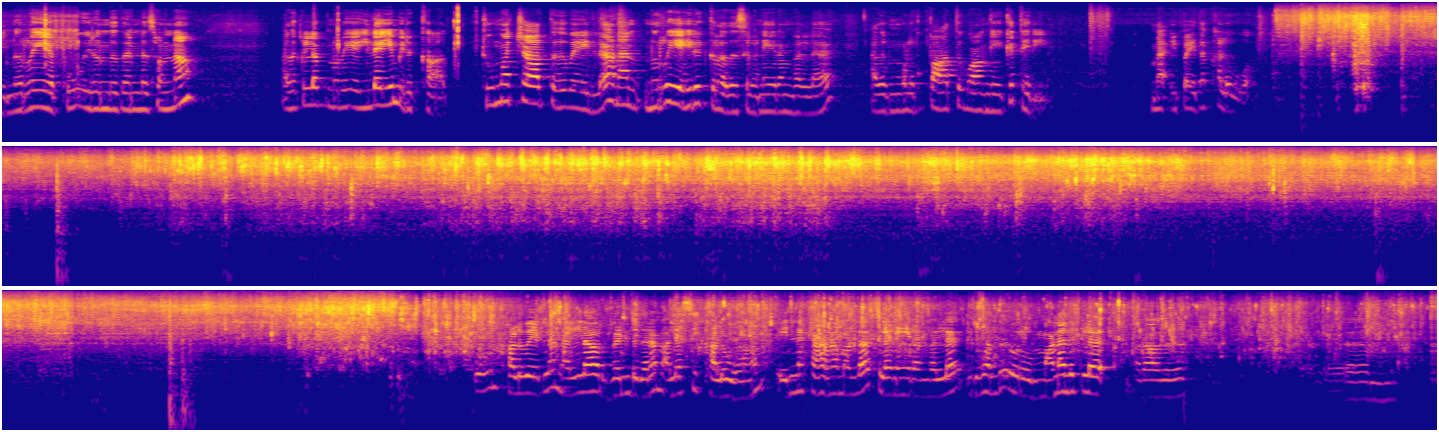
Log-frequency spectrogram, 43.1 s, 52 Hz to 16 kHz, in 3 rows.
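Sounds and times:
hands rinsing leaves: 12.8 - 43.0
tap water splashing into bowl: 13.0 - 15.7.

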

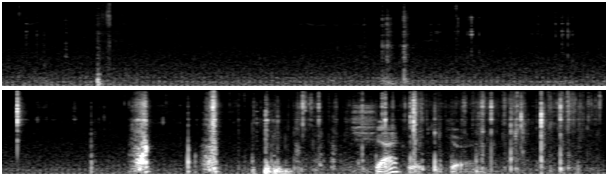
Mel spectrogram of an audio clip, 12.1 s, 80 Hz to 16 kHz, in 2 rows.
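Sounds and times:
soft plastic rustle: 8.3 - 12.0.

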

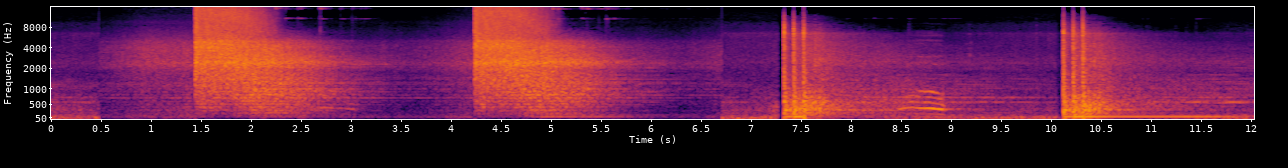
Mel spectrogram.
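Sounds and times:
rifle shot echoing indoors: 1.5 - 3.1, 4.3 - 6.2, 7.4 - 8.5, 10.1 - 11.2.

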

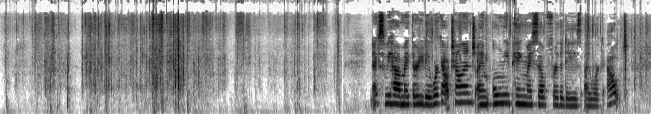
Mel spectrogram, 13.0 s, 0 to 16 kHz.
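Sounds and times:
plastic and paper crinkling: 0.0 - 6.9, 8.3 - 13.0.

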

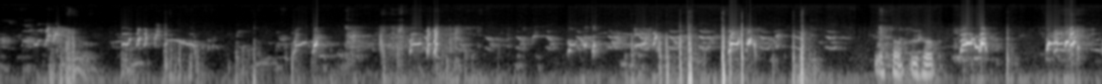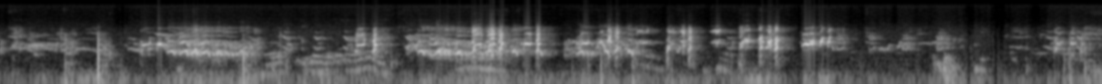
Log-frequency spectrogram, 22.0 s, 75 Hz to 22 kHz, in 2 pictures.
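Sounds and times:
turkeys gobbling: 0.0 - 22.0.

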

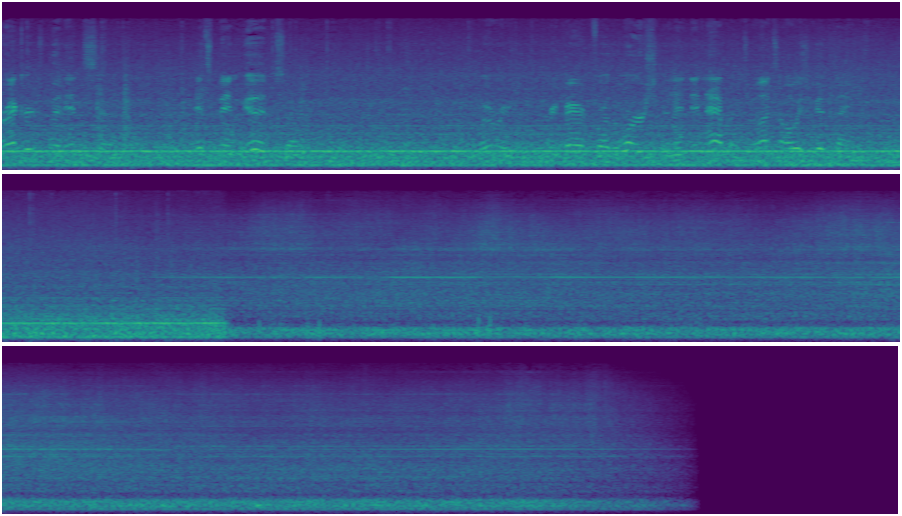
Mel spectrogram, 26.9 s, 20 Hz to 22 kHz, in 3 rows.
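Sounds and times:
combines droning: 0.0 - 11.4
thin high whine: 0.0 - 16.0
tractor and auger humming: 0.0 - 22.6.

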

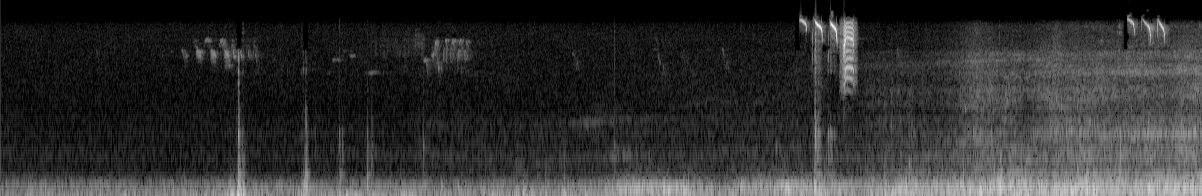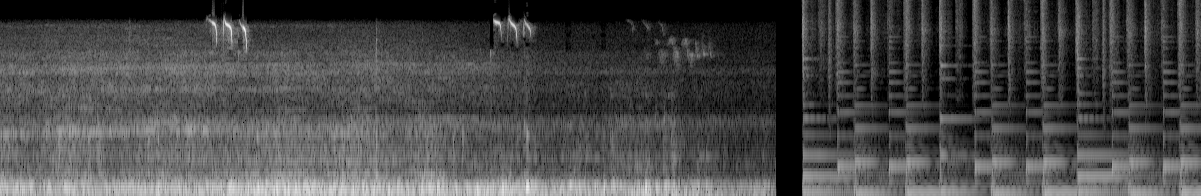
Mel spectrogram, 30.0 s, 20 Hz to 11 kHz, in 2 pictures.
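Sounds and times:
blue tits calling: 10.0 - 10.7, 14.1 - 14.6, 17.6 - 18.2, 21.2 - 21.7.

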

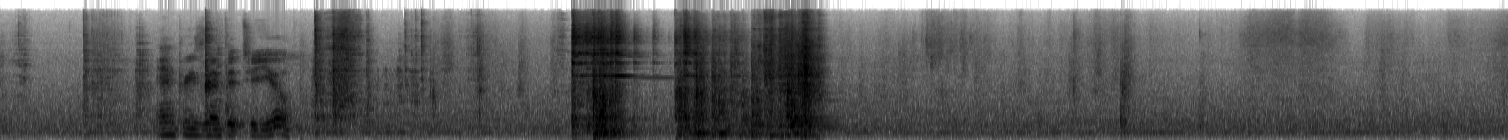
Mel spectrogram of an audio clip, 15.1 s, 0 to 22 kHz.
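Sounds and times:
metal tray and spatula clattering: 3.1 - 4.8, 5.7 - 8.4
metallic ring: 5.7 - 7.1.

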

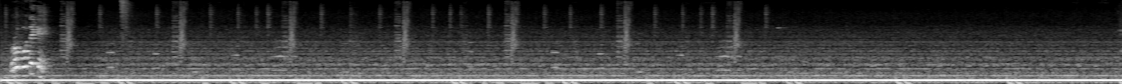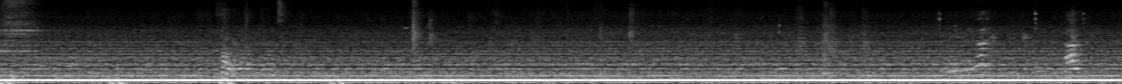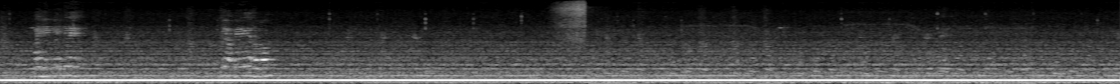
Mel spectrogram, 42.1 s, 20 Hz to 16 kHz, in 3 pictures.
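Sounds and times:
engine humming steadily: 0.0 - 42.0.

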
